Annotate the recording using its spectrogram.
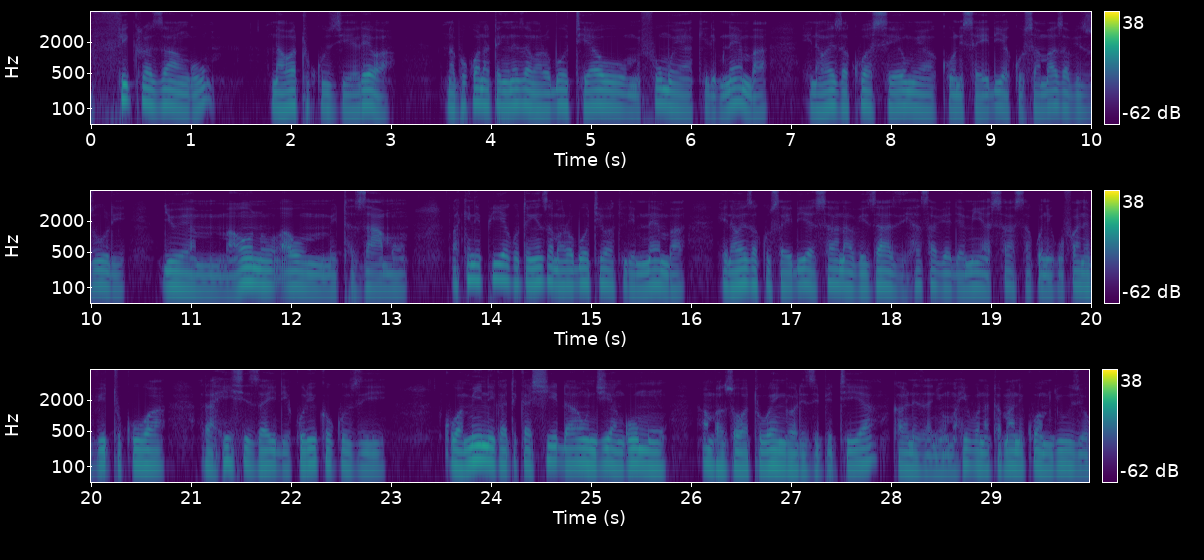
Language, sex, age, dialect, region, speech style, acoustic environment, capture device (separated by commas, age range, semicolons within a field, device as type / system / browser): Swahili, male, 25-34, Tanzania - Dar es Salaam, Tanzania, relaxed, nature, desktop / Windows / Chrome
